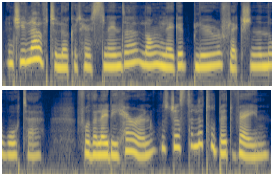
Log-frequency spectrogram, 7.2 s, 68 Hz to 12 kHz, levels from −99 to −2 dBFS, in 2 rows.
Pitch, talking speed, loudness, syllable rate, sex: 255 Hz, 210 wpm, -16 LUFS, 5.2 syllables/s, female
